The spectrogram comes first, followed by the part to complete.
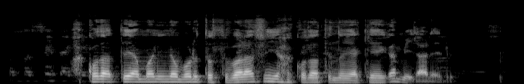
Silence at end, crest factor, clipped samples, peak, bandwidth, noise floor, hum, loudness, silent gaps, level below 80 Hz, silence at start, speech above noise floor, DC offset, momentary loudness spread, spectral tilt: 0.85 s; 20 dB; under 0.1%; -4 dBFS; 10.5 kHz; -61 dBFS; none; -23 LUFS; none; -60 dBFS; 0.45 s; 38 dB; under 0.1%; 9 LU; -5.5 dB/octave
